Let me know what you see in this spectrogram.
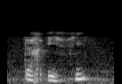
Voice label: "essi", alsace

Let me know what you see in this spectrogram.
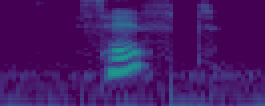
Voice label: "heft", alsace

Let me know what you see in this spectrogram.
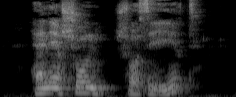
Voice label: "schwasiert", alsace

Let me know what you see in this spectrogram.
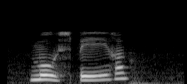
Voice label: "moosbeere", Bas Rhin; vin; canneberge

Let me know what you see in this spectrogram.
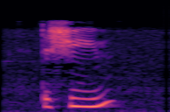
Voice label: "schum", Bas Rhin; vin; mousse

